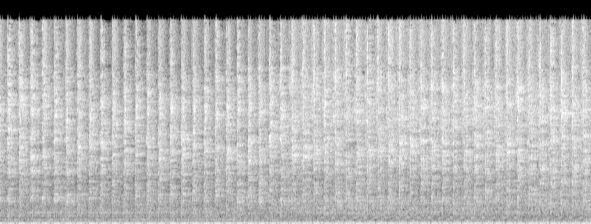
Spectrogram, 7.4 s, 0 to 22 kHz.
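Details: Honda GL500 twin, not started in over a decade, first start after a wiring loom rebuild with old oil inside: a loud, rapid, slightly uneven pulsing idle on full choke, cause unconfirmed. Rough idle.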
